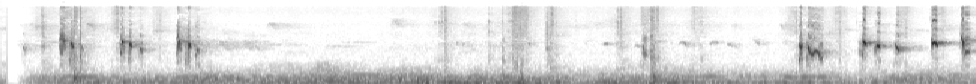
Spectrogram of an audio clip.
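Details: Orange-spotted bulbul, known locally as cucak wilis, giving its classic song: short bright whistled phrases at the start, then a burst of quick chirpy notes near the end, over a steady low background rumble.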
